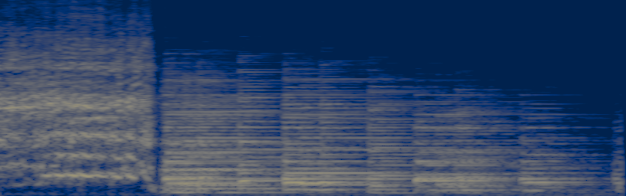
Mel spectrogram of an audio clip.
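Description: A huge, pitch-black horse, led by the reins at night, gives a loud whinny: a bright, shrill opening that drops into a long, shaky, pulsing neigh, fading gradually over several seconds with no voices.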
